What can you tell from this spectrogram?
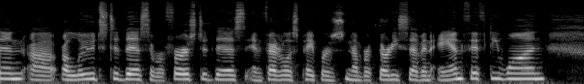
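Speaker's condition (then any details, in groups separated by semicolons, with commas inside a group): No condition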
